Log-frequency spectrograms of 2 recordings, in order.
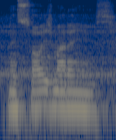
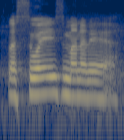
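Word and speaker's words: Lençóis Maranhenses: Lencóis Maranhenses. Lencóis Maranhenses.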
